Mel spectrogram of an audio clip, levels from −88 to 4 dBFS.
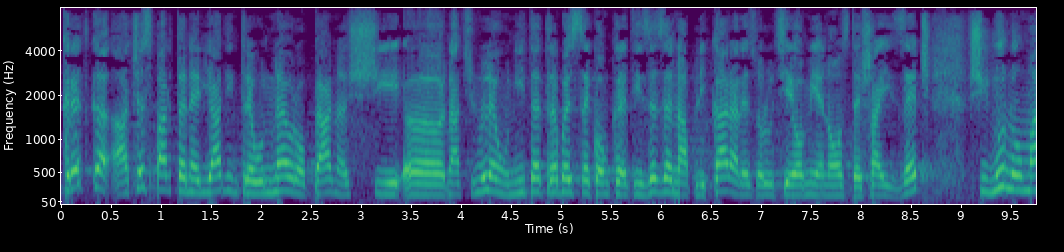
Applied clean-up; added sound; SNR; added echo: none; none; none; none.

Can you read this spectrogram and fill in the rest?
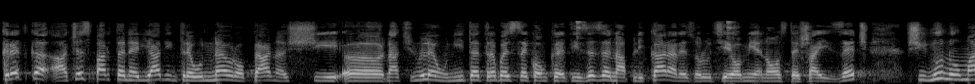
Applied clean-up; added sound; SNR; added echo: neural mask model Resemble Enhance denoiser.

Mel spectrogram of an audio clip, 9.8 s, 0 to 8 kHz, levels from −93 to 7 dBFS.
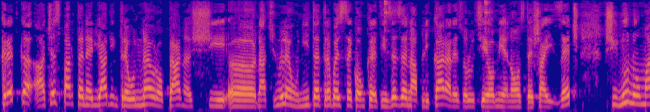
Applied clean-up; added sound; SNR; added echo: classical method spectral subtraction.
